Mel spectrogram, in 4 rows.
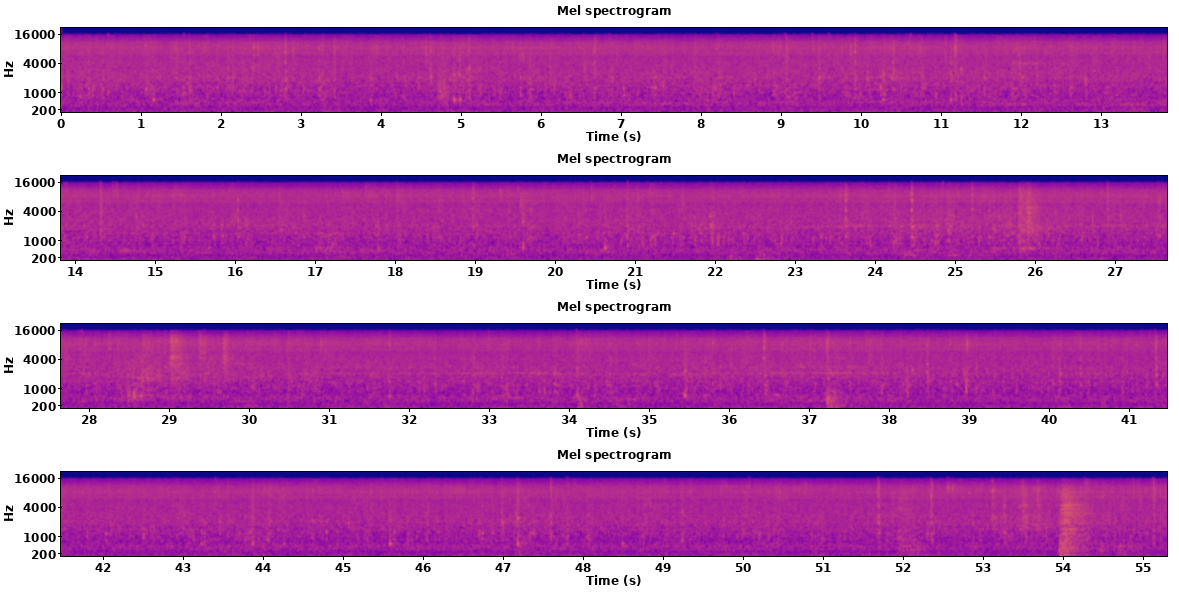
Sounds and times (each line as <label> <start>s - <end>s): havy rain 0.0s - 55.3s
